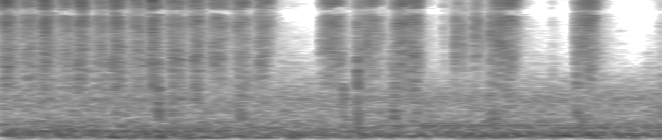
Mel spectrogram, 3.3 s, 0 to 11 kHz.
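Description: Hand sanding of a plaster surface with 220 grit sandpaper, a steady run of close, raspy back-and-forth rubbing strokes with no talking.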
